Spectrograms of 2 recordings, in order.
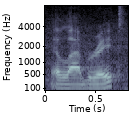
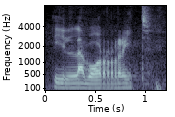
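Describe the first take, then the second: First: The R is said plainly, not rolled. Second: The R is rolled with a trill.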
